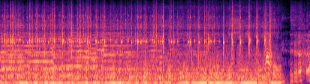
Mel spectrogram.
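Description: Live electronic music from a eurorack modular synthesizer: a steady deep bass under sustained synth tones, with a fast run of clicking percussion. Near the end it cuts out abruptly into a brief gap.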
